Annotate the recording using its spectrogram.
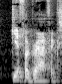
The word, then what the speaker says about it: Gifographic: And over the holidays, like you just mentioned, you really took it to the next level with the 25-part Gifographic series. And we talked a little bit before the call about the best way to pronounce that. We both agree. Hard G, Gifographic.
